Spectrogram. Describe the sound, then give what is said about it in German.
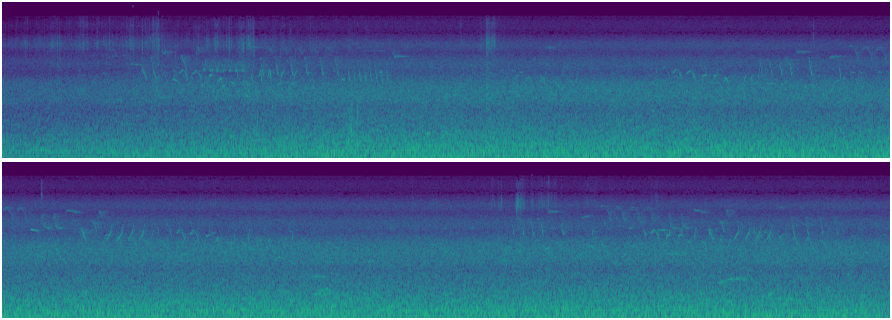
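Steady, dense rush of a waterfall whose water, right after impact, becomes a stream that quickly calms and flows babbling into a lake, blending into a bubbling, splashing flow, continuous, with faint bird chirps high above the roar. “Unmittelbar nach dem Aufschlag geht es in einen Bach über, kommt dann schnell zur Ruhe und fließt plätschernd in den See, den du gerade hinter dir gelassen hast.”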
